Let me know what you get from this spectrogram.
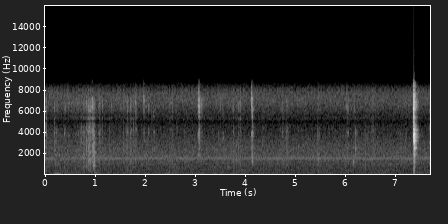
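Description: Faint mouth sounds of a man chewing food, with a few soft clicks and one sharp click near the end.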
